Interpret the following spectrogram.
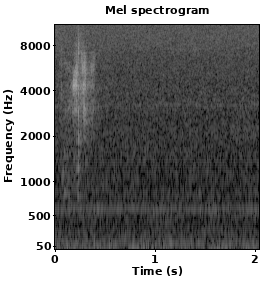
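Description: Near silence, broken by one faint, brief squelch about a quarter second in from the ink syringe, which has a lot of air in it.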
